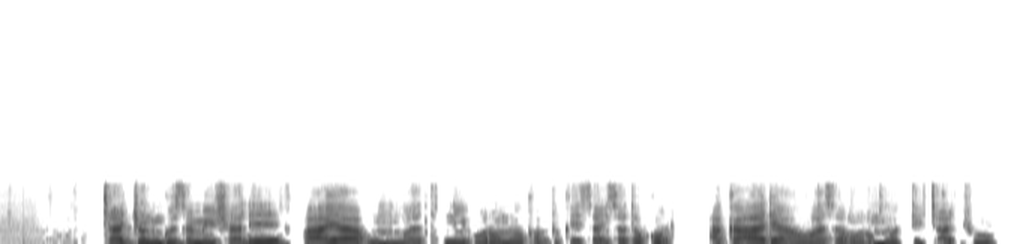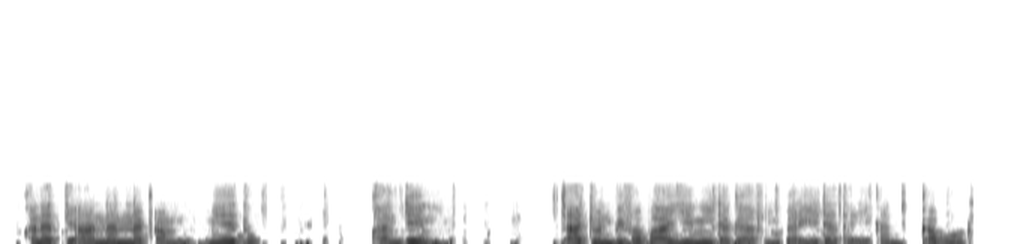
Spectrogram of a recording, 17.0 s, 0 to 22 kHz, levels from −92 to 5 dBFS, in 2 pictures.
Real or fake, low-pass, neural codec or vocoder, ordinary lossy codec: real; 5.4 kHz; none; Opus, 64 kbps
